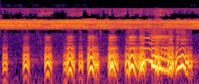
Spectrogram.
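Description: Owls hoot in a quick series of short, rising-and-falling calls that grow denser and overlap toward the end, as if several birds are calling together, with no voices present.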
